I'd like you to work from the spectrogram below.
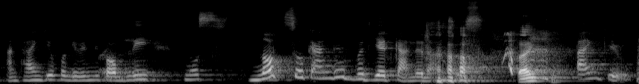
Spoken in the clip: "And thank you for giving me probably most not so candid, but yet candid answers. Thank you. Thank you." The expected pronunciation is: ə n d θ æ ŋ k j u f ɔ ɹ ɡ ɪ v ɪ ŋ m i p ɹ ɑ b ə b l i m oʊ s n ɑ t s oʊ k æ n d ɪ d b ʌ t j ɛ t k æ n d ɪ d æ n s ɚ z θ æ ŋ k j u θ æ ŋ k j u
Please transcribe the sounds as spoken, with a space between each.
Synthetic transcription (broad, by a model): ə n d t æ ŋ k j u f ɔ ɹ ɡ ɪ v ɪ ŋ m i p ɹ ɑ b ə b l i m oʊ s n ɑ t s oʊ k æ n d ɪ d b ʌ t j ɛ t k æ n d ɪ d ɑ s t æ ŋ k j u t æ ŋ k j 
